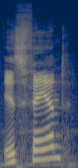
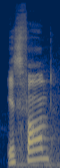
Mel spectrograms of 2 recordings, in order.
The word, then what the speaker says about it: Esfand: Kiff, and how do you say this? Isfand? Esfand.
